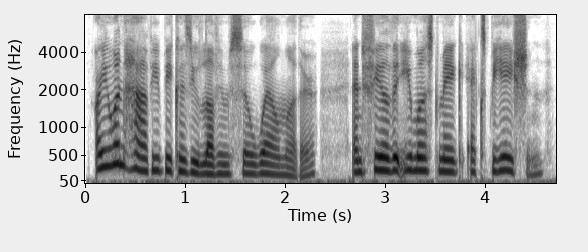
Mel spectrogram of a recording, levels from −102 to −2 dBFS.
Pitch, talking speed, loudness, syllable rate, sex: 205 Hz, 215 wpm, -17 LUFS, 6.2 syllables/s, female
